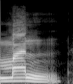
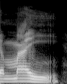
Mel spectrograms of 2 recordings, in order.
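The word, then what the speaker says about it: مَن: Jangan dibaca man. Man yuhil jangan. Tapi dibaca may.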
